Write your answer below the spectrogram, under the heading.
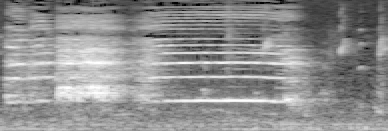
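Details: Rooster crowing early in the morning while a goldfinch bathes nearby: one strong, rich, harmonic crow, a loud opening swell that settles into a long held tone before fading.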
